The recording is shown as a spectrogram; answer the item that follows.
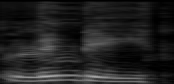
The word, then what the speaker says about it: Lindy: Lindy, I think her name was, yeah. But the problem is they don't pronounce the L. So because it keeps sounding like Mindy. And it's Lindy.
